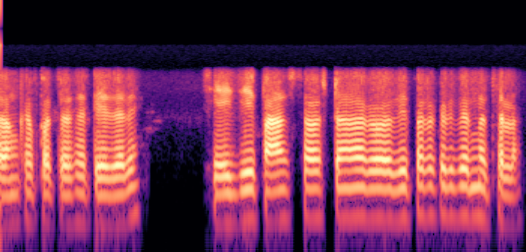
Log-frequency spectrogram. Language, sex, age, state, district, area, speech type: Odia, male, 18-30, Odisha, Jagatsinghpur, rural, conversation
